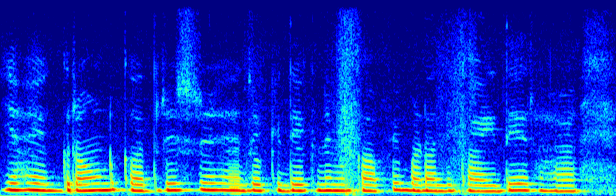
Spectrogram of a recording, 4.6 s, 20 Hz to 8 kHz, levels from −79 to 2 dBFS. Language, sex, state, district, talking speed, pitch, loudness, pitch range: Hindi, female, Jharkhand, Garhwa, 205 wpm, 255 Hz, -14 LUFS, 245-270 Hz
